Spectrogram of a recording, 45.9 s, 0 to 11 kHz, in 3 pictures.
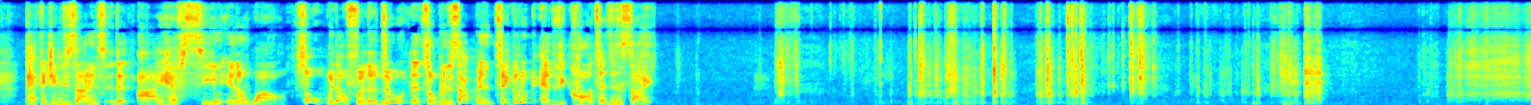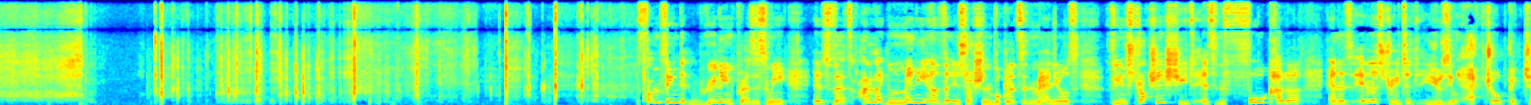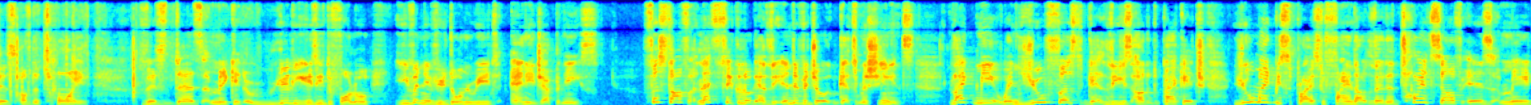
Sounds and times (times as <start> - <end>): Speech: 0.2 - 6.6, 21.7 - 45.9.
